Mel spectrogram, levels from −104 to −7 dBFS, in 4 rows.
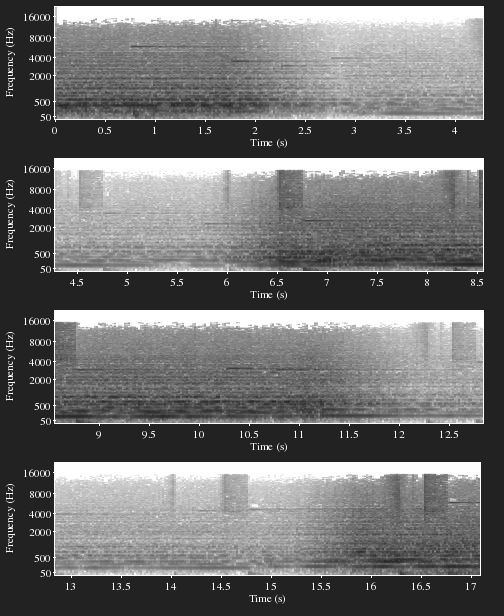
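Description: Zipper noise appears twice, because the gain is applied in coarse, unsmoothed jumps of roughly ten a second. From 1.77 to 2.79 s the level drops by about 25 dB in 2 dB steps. From 5.76 to 6.60 s it climbs by about 25 dB in 3 dB steps. Each abrupt jump leaves a small click, so a ticking, zipping texture rides on the sound while the level moves.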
